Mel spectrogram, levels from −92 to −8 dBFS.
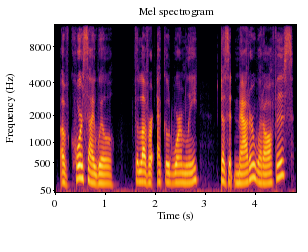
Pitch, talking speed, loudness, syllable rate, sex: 165 Hz, 160 wpm, -20 LUFS, 5.4 syllables/s, female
